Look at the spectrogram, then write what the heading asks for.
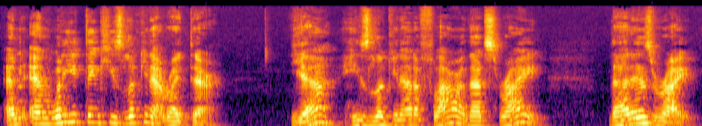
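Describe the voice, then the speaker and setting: A man's voice: fairly high pitch, lively intonation, unhurried. A man teaching young children through an interactive picture-book read-aloud, asking questions and repeating short words of praise.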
